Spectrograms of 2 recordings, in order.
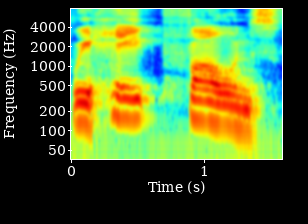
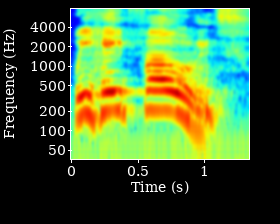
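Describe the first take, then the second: First: Very slow, stressed HATE; David Lynch impression. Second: Very slow, loud nasal drawl; David Lynch impression. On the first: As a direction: echo it slow and nasal. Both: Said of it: "I had a David Lynch impression".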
